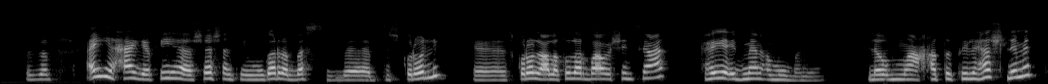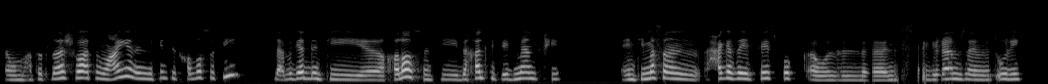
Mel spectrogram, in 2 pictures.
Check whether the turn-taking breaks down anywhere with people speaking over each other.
No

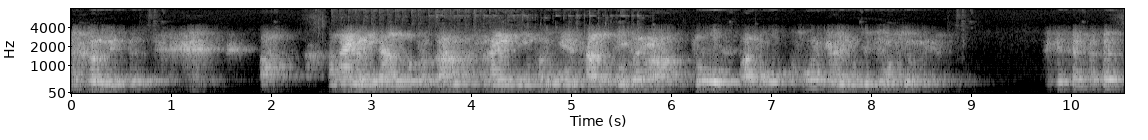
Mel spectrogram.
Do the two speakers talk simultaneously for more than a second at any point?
Yes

